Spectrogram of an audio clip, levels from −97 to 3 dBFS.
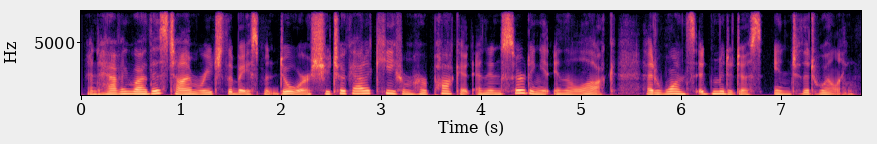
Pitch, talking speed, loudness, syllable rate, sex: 180 Hz, 230 wpm, -17 LUFS, 5.6 syllables/s, female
